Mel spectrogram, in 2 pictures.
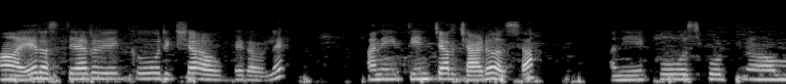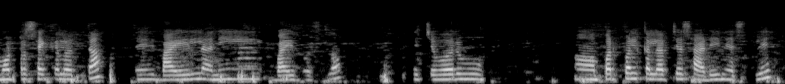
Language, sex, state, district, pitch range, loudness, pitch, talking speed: Konkani, female, Goa, North and South Goa, 220-255 Hz, -18 LUFS, 235 Hz, 120 wpm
